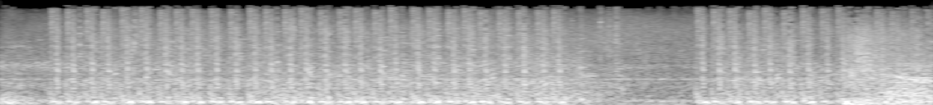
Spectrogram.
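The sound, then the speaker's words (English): Rapid automatic gunfire aimed at a power conduit beneath an elevator. It fires as a fast, regular stream of loud shots, pauses briefly, then resumes with the same hammering rhythm. “All right, we shot the power conduit.”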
